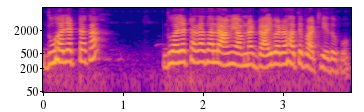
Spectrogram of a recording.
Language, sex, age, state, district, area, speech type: Bengali, female, 30-45, West Bengal, Howrah, urban, spontaneous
